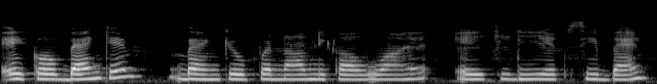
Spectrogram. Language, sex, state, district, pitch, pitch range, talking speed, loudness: Hindi, female, Punjab, Kapurthala, 235 Hz, 230-245 Hz, 120 wpm, -19 LUFS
